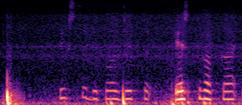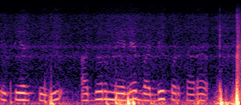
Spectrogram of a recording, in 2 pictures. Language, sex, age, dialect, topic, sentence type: Kannada, female, 60-100, Central, banking, statement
